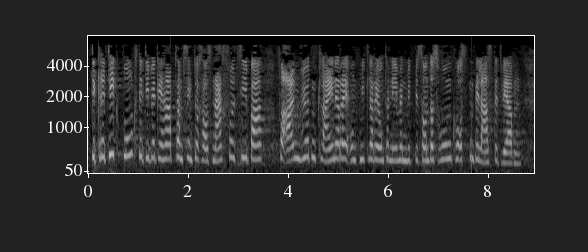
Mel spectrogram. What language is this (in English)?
German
